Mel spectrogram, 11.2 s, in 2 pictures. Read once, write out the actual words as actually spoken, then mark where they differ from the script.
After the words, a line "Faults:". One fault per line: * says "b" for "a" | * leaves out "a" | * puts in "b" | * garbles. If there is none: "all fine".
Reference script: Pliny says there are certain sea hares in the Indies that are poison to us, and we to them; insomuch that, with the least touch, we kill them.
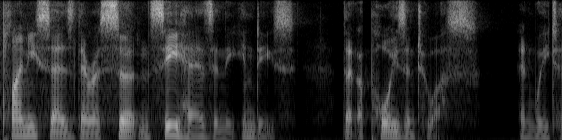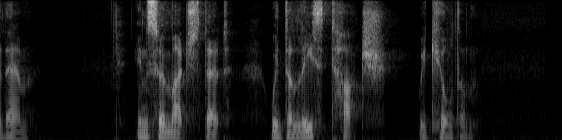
Pliny says there are certain sea hares in the Indies that are poison to us, and we to them; insomuch that, with the least touch, we kill them.
Faults:
all fine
